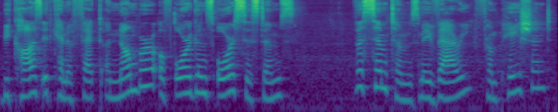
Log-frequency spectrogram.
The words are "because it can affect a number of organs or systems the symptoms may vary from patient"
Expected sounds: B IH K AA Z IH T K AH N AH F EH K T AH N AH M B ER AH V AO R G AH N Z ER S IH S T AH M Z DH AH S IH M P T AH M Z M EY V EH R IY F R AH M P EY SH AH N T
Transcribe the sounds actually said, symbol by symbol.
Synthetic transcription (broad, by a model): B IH K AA Z IH T K AH N AH F EH K T AH N AH M B ER AH V AO R G AH N Z ER S IH S T AH M Z DH AH S IH M P T AH M Z M EY V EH R IY F R AH M P EY SH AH N T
